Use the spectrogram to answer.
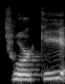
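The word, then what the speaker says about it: Torquay: Torquy. And it's spelled T O R U A Y.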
